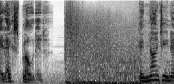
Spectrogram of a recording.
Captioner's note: sound of explosion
